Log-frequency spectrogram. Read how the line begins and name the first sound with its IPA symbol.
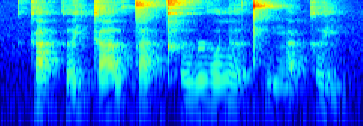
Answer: k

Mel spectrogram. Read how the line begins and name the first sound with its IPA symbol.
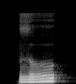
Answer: ð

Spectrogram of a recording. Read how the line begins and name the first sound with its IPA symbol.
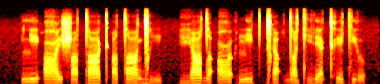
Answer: lʲ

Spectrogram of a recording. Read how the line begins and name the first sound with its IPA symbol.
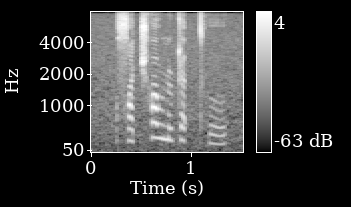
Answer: sˤ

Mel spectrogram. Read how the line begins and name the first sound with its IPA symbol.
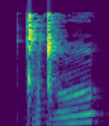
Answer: ɡ͡ǁ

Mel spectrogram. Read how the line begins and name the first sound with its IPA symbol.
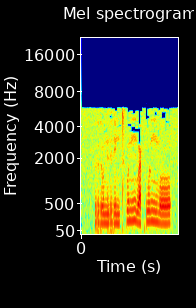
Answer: r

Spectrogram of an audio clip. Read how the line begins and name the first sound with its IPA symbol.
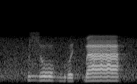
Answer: z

